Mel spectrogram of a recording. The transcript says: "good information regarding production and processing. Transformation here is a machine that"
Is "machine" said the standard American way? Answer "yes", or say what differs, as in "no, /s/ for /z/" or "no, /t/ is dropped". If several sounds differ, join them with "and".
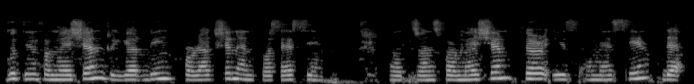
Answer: no, /s/ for /ʃ/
